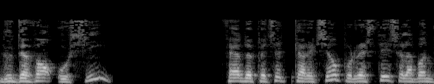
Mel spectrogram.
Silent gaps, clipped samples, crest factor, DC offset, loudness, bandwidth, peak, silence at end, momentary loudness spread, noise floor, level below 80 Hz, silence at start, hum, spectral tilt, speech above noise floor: 1.14-2.19 s; under 0.1%; 18 dB; under 0.1%; -23 LUFS; 8.8 kHz; -6 dBFS; 0 s; 9 LU; under -90 dBFS; -60 dBFS; 0 s; none; -6.5 dB/octave; over 68 dB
